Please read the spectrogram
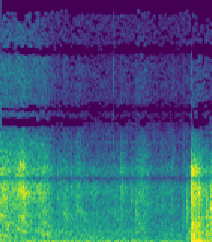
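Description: Faint shuffling noise, then a single sharp clack near the end as an interior door's handle and latch are worked to open the door.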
